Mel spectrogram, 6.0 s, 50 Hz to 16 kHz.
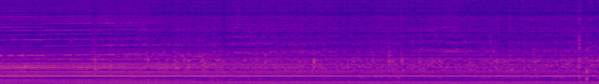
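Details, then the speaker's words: Saeco Intelia 5009b espresso machine after full service, normal brew cycle: steady electric pump buzz and hum with light irregular rattles; steady stream and good crema, though brew unit noise remains, needing deep clean and new O-rings. "Really good crema forming on top as well."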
